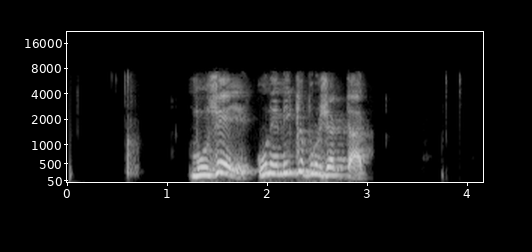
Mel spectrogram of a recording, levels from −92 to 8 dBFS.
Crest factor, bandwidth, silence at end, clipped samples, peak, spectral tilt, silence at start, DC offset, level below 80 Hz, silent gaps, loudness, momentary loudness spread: 16 dB; 7.6 kHz; 1.15 s; under 0.1%; -2 dBFS; -5.5 dB/octave; 0.6 s; under 0.1%; -58 dBFS; 0.77-1.04 s, 1.11-1.19 s; -16 LUFS; 7 LU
